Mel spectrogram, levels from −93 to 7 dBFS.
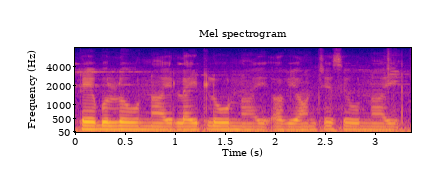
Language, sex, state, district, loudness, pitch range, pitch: Telugu, male, Telangana, Mahabubabad, -16 LUFS, 115-125 Hz, 115 Hz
